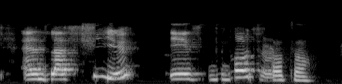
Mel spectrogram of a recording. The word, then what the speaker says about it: fille: La fille. La fille. Okay. For la Shadi, you don't pronounce the L. It's Y.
